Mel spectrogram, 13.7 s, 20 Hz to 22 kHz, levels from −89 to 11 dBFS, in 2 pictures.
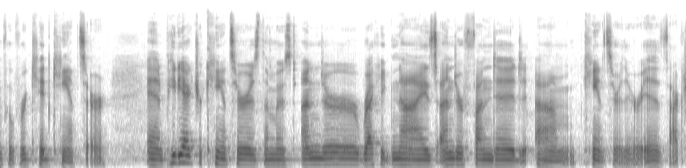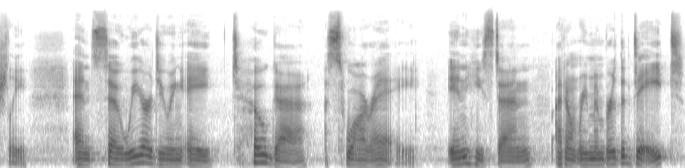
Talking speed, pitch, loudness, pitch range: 135 wpm, 125 Hz, -29 LUFS, 120-135 Hz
